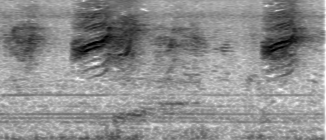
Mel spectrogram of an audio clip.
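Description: A bird calling with short, high chirps, repeated a few times.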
